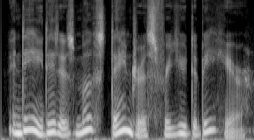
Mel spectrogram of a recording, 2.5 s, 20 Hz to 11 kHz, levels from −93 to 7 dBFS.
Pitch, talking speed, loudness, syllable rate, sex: 200 Hz, 235 wpm, -13 LUFS, 6.0 syllables/s, female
